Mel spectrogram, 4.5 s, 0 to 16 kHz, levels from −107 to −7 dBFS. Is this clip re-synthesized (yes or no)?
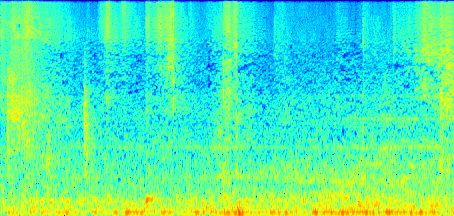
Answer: no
